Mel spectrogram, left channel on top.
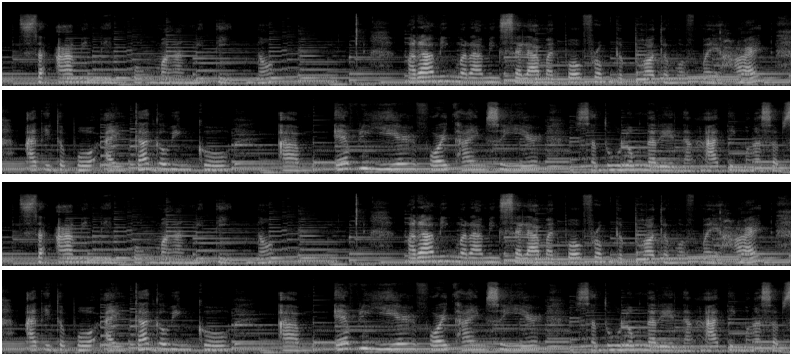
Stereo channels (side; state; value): both; identical; correlation 1.00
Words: sa amin din pong mga ngiti, no? Maraming salamat po from the bottom of my heart, at ito po ay gagawin ko every year, 4 times a year, sa tulong na rin ng ating mga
